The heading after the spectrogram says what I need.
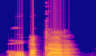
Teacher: ele não pronuncia esse R da ponta da língua, que a gente tem, R.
